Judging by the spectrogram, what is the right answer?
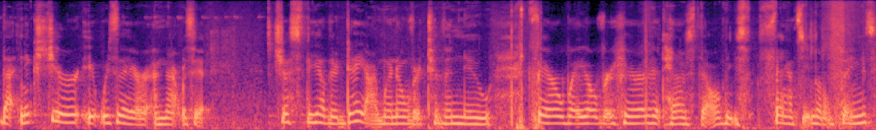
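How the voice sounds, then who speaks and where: With an American accent, a woman talks at a moderate pace in a medium pitch, her intonation fairly even and her loudness very even. Noticeable noise runs in the background. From US Midwest. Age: 80s+. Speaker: retired teacher. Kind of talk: interview. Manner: halting.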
